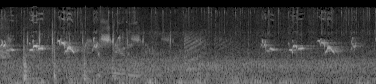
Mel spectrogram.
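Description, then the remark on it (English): Robins singing outdoors, bright warbling phrases in two bursts, one near the start and another toward the end, over a steady hiss of background ambience with a faint pause between. “I think those are robins making that gorgeous sound.”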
